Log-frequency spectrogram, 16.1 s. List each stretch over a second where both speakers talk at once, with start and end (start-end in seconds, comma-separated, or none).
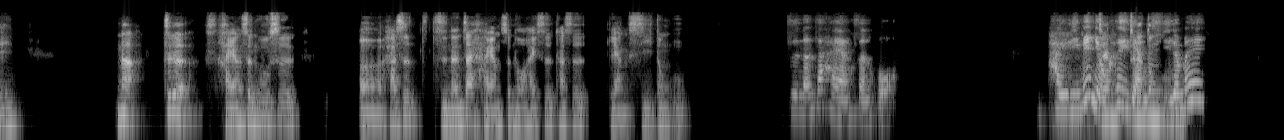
13.2-14.8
